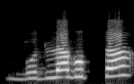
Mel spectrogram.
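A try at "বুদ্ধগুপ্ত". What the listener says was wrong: না বুদলা না বুদ্ধা বুদ্ধা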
